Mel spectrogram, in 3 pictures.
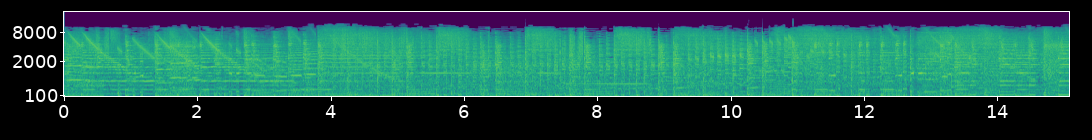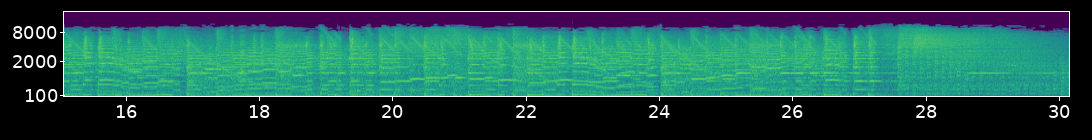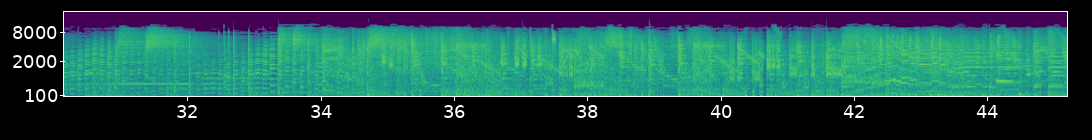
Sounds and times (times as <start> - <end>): Music: 0.0 - 45.2.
